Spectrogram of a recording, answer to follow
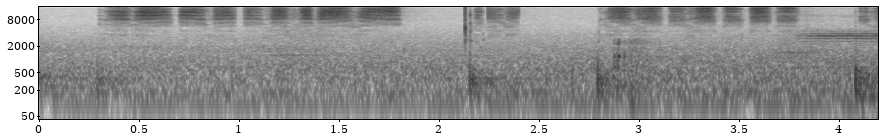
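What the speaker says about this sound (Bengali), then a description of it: "এখানে লিখে দিচ্ছি সব কিছু" A marker squeaks and scratches across a classroom board in short bursts with brief pauses between strokes, close and clear over a low steady background hum.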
